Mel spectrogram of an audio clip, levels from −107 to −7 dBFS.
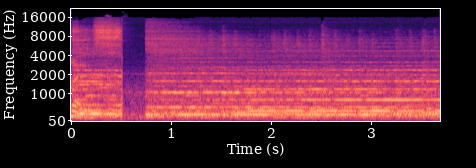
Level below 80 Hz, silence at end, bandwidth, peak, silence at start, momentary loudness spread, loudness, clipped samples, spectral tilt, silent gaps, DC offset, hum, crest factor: -62 dBFS; 0 s; 16 kHz; -12 dBFS; 0 s; 4 LU; -25 LUFS; under 0.1%; -4.5 dB/octave; none; under 0.1%; none; 14 dB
